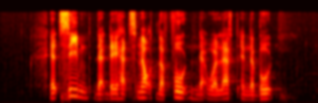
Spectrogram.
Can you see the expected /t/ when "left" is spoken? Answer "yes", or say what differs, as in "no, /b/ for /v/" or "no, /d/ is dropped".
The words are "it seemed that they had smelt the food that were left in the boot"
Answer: yes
